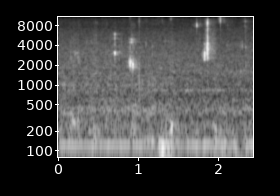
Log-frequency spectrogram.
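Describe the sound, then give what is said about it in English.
Chewing of a soft, sticky cotton candy flavored candy with blue and pink sides: quiet, irregular wet smacks and small clicks over a low steady hum, with no talking. “I think the sugariness of the cotton candy starts to come out after you chew a little more.”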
